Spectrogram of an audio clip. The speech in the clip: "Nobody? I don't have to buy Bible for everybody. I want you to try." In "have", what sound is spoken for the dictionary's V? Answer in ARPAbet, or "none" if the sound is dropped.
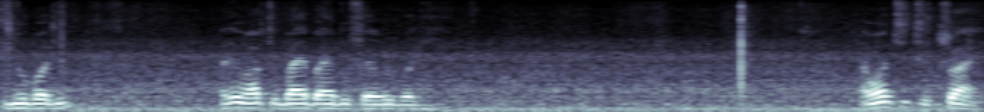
F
